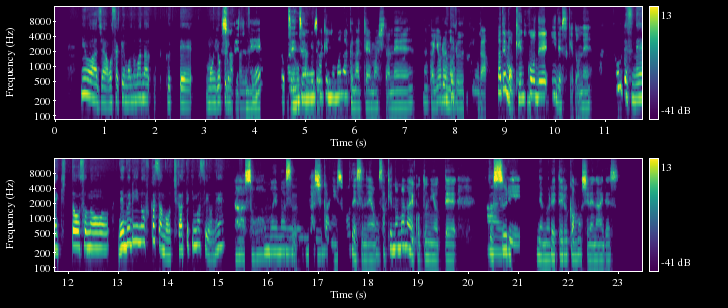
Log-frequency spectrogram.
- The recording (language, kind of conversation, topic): Japanese, podcast, 寝る前のルーティンで、欠かせない習慣は何ですか？
- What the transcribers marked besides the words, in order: unintelligible speech; distorted speech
